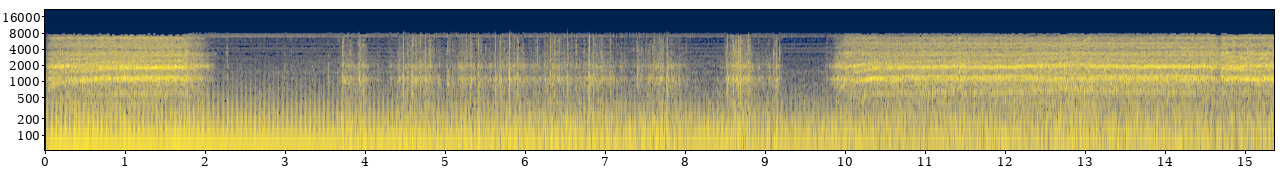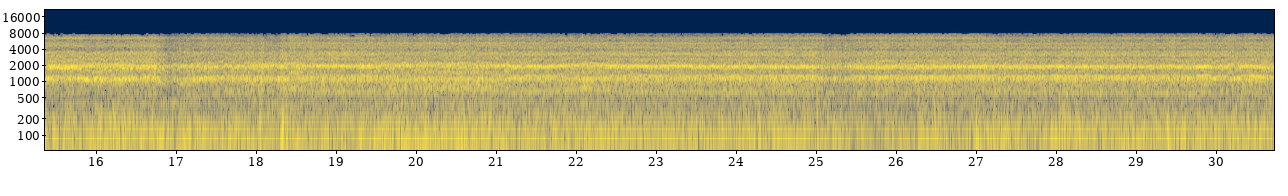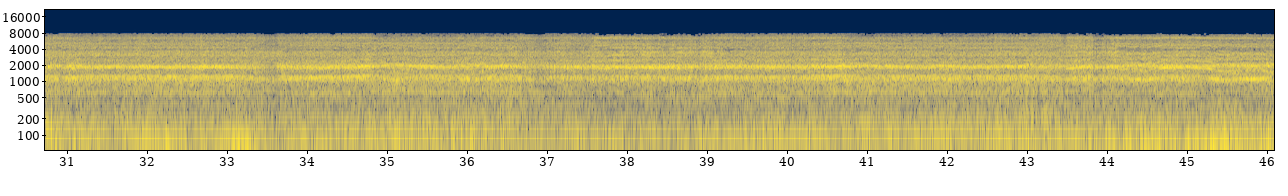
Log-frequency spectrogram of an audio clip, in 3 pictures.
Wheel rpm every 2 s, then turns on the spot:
120, 10, 20, 20, 10, 130, 160, 160, 140, 160, 170, 160, 160, 160, 160, 160, 160, 160, 160, 160, 160, 160, 160.
4-8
